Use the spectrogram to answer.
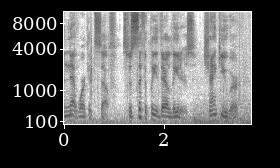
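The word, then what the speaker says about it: Cenk Uygur: This one's about the network itself, specifically their leaders, Chank Yuber, that's how the founder of TYT, Chank Yuber, pronounces his name, by the way, and the self-labeled politically homeless Ana Casperi.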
